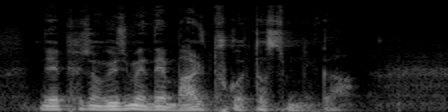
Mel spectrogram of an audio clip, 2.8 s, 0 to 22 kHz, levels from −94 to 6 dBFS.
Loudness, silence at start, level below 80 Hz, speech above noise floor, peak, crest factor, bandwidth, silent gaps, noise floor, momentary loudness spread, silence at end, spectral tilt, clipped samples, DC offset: -35 LUFS; 0.25 s; -56 dBFS; 29 dB; -18 dBFS; 18 dB; 17.5 kHz; none; -63 dBFS; 17 LU; 0.6 s; -7 dB/octave; under 0.1%; under 0.1%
